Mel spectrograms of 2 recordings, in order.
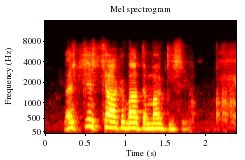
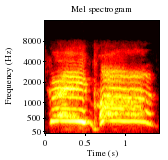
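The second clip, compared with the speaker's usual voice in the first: yelling across the room. Pretend. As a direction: yell the name across a crowded hall. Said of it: "I'll be yelling it from across the room".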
